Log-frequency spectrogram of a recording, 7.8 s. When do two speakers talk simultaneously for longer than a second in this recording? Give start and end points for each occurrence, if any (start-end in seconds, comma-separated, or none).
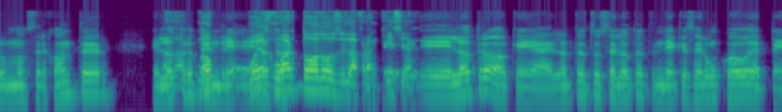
1.6-3.0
